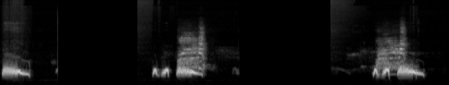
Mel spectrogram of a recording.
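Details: Decoy spotted dove of the 'giọng thổ' voice type calling its full repertoire. Three spaced phrases of deep cooing, each a stuttered double or triple note ending in a drawn-out descending coo, some slightly rougher.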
